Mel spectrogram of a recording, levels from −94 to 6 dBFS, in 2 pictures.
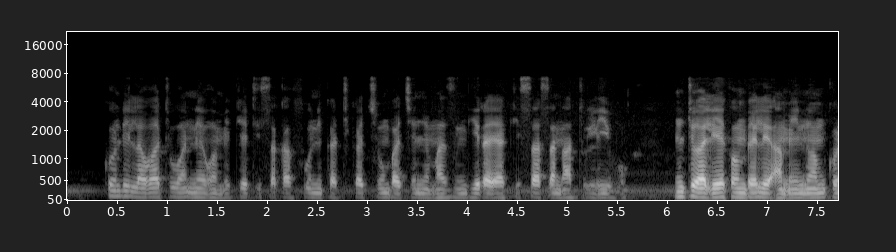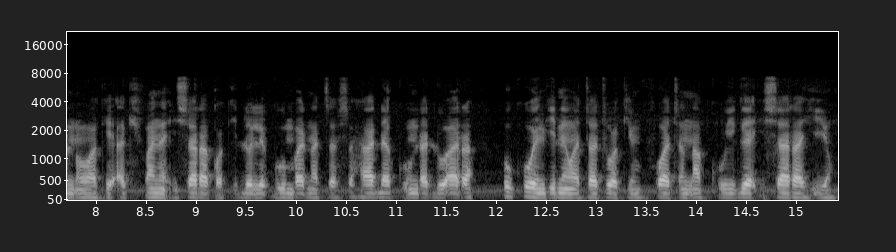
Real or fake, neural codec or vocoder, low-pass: fake; vocoder, 22.05 kHz, 80 mel bands, Vocos; 7.2 kHz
